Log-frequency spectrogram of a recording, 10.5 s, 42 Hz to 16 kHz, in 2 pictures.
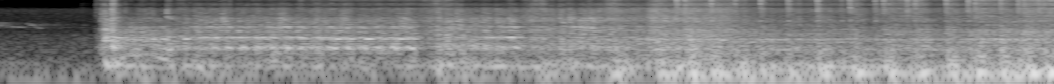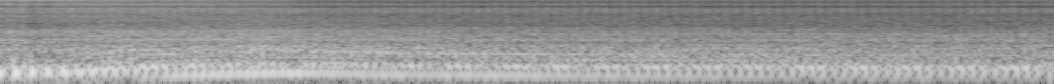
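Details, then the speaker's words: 1969 Pontiac LeMans (GTO project) with stock engine, parked since 1996 and first start after 25 years: cranks briefly, catches quickly, flares up, then settles into a steady, even idle with no misfires; normal start and idle. "[Music] wow there you have it we got the judge coverman Le Mans slash GTO project uh running and"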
